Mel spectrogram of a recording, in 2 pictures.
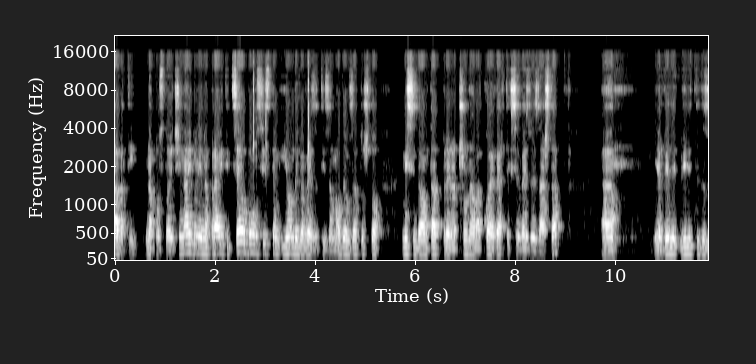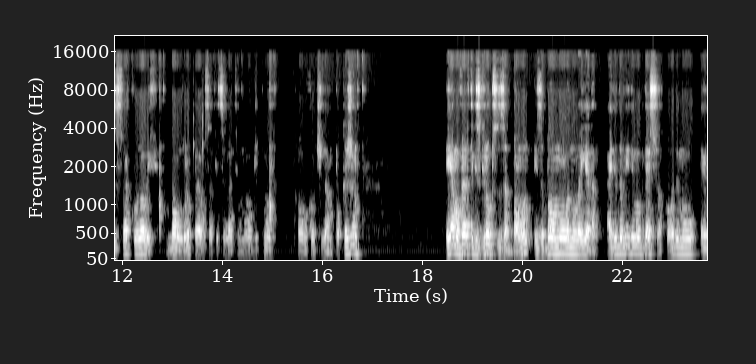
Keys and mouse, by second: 11.5 click, 12.1 click, 13.9 click, 14.9 click.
